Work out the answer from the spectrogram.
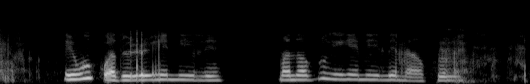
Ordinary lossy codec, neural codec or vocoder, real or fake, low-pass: none; codec, 24 kHz, 3 kbps, HILCodec; fake; 5.4 kHz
